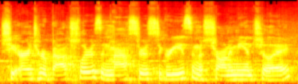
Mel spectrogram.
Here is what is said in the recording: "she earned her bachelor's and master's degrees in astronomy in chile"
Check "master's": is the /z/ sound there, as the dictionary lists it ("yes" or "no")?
yes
